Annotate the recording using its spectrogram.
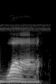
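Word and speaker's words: Waaagh: Yeah, that's pronounced Wah. Wah.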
